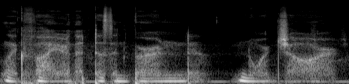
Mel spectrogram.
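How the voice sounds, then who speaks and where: Someone playing a possessive demon whispering real slow, even and soothing, asmr hypnosis thing. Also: medium pitch. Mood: soothing, hypnotic. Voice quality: breathy whisper. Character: possessive, coaxing demon hypnotist luring a listener into submission.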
